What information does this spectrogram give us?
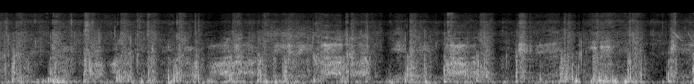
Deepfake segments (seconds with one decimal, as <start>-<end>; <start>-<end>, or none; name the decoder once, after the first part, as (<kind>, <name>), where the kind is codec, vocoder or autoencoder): none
